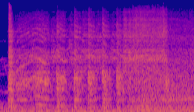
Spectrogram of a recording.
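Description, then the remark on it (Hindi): A driver starts a jeep: the engine cranks with several quick rhythmic turnovers, then catches and settles into a steady rumbling idle, fairly loud with no voices. “driver ने jeep Edward palace की ओर दौड़ा दी”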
